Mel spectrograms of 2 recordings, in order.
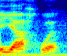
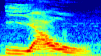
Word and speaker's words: Yahuwah: A pronúncia disso é Yahuwah. Não é Iau, não existe Iau aqui, gente do céu.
